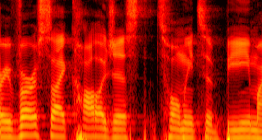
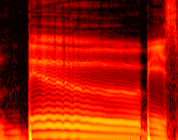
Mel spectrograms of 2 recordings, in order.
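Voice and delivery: put-on immature, childish ghost voice. Doing an impression of an immature ghost: immature ghost impression. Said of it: "Here's my impression of an immature ghost".

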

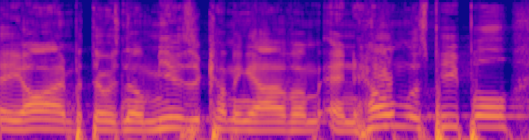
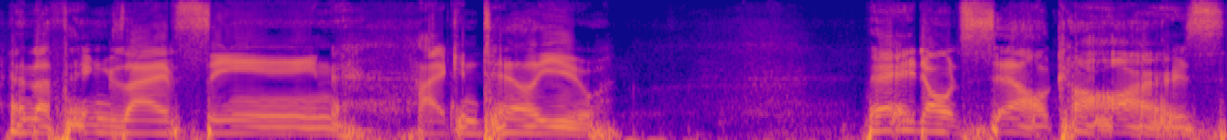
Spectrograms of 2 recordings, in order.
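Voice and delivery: low, slow raspy voice of a world-weary madman. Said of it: "Talk like raspy madman secretary who has seen all".

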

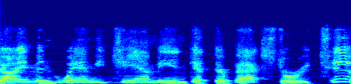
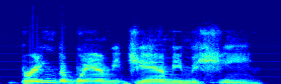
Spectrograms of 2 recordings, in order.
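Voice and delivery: ordinary talk

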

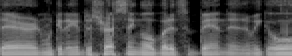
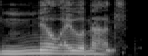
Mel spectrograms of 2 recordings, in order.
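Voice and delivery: slow, full, put-on Brooklyn accent; 5 semitones higher, 4 dB quieter than usual. Teasing the other person, quote them back imitating a Brooklyn accent. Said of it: "the brawl of your Brooklyn accent".

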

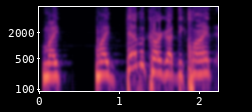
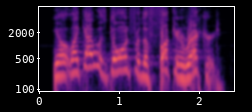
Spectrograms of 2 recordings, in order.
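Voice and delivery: plain

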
